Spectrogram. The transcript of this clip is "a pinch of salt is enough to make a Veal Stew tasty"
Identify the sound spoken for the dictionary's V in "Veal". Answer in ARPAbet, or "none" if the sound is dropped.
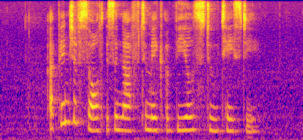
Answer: V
